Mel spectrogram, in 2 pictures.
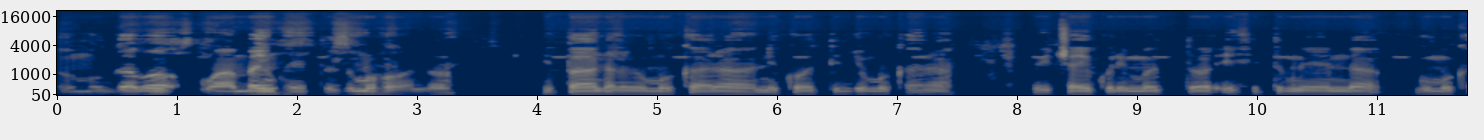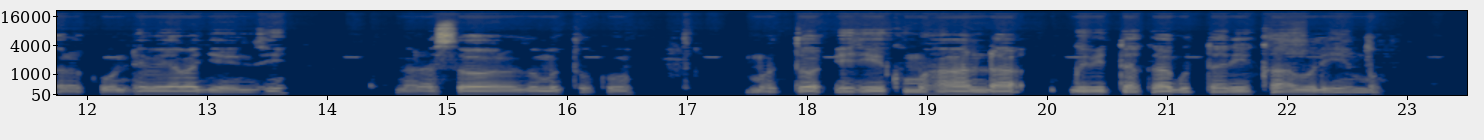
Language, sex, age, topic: Kinyarwanda, male, 25-35, government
